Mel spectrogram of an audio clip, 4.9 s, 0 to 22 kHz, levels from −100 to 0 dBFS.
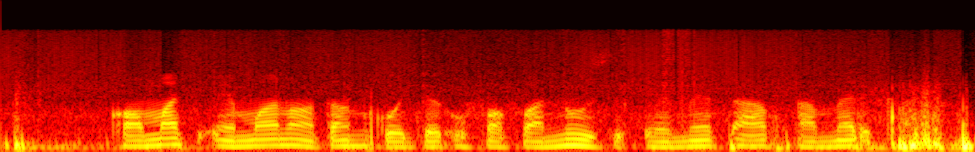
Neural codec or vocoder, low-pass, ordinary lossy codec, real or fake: none; 10.8 kHz; none; real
